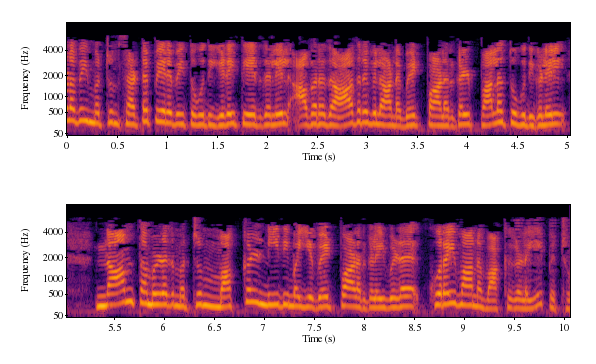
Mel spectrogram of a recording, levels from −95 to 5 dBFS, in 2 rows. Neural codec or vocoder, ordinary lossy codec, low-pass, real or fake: none; MP3, 24 kbps; 7.2 kHz; real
